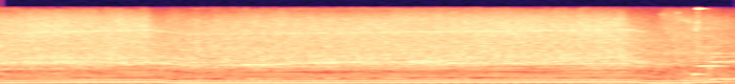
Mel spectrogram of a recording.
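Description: A race car engine revs and changes pitch on a turn.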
